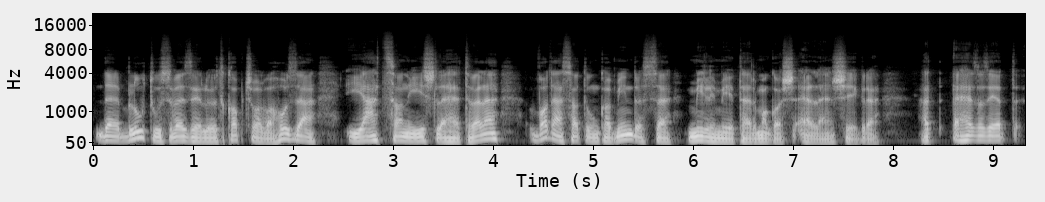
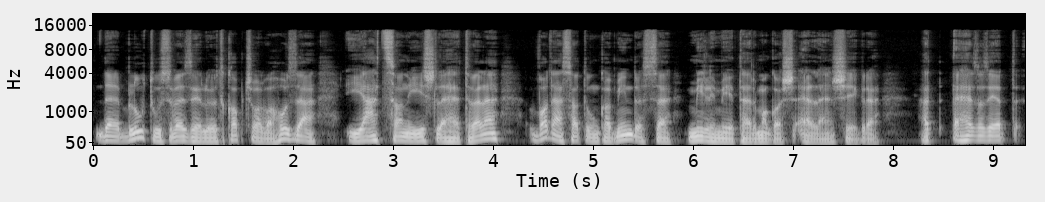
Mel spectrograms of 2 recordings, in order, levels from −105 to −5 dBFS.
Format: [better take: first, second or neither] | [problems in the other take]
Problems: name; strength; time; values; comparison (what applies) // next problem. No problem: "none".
second | muffled; very slightly; fading above 4.5 kHz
